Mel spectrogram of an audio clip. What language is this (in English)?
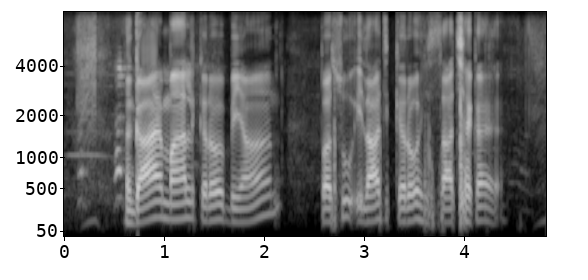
Maithili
